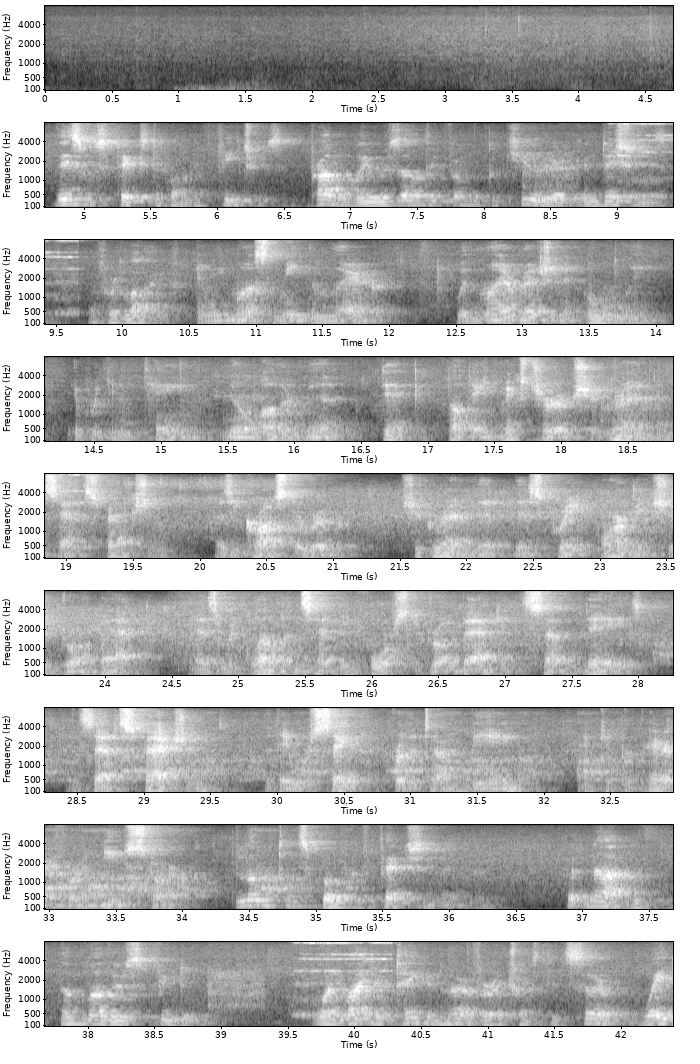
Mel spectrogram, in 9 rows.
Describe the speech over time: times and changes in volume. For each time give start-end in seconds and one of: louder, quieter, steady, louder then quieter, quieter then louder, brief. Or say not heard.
4.8-38.9 steady
39.6-42.3 brief.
